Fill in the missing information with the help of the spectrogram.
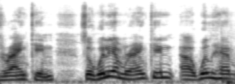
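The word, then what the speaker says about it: Röntgen: wilhem uh ranking uh but it's spelled like rodkin but it's ranking so William ranking uh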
